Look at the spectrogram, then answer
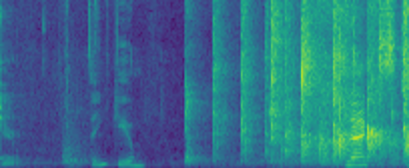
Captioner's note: audience applauding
